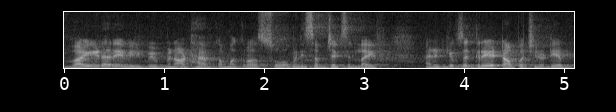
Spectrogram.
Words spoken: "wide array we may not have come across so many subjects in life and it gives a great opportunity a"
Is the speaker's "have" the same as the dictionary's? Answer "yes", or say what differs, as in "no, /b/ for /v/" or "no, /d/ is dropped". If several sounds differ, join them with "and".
yes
